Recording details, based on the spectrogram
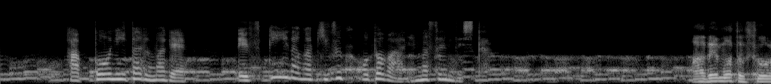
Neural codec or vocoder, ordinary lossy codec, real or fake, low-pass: codec, 16 kHz, 2 kbps, FreqCodec, smaller model; none; fake; none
